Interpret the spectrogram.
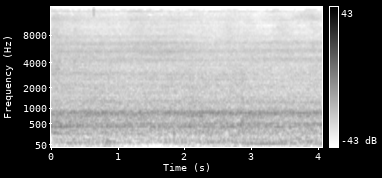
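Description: Electric train running along the tracks, a steady rumble with no clicks or horn.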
